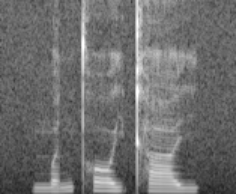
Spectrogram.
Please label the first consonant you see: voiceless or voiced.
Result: voiced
